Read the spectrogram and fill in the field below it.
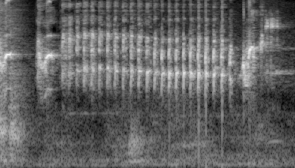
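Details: Two sharp whistled notes, then a rapid pulsing rattle of about ten beats per second, closing with a squeaky upward chirp, besetan style.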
